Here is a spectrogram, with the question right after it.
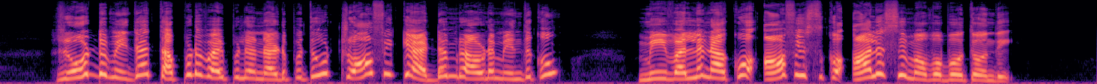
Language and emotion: Telugu, angry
